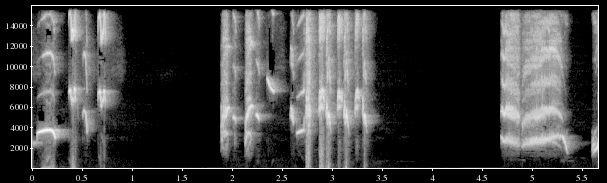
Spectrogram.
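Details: Bali orange-headed thrush song used as training material for young or silent birds; loud, dense high twittering phrases, sharp chips and a rising whistled note, broken by brief silences.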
